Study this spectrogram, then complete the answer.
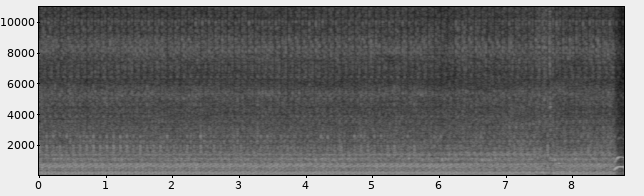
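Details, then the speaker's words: Freshened-up diesel in an offroad Mazda truck just after first start, following an odd sound the owner suspects came from the belt being one tooth off: a steady, even idle with a firm beat around 200 a minute, no knocking. No coolant smoke; normal idle. "that's a good sign sounds pretty good"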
